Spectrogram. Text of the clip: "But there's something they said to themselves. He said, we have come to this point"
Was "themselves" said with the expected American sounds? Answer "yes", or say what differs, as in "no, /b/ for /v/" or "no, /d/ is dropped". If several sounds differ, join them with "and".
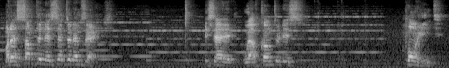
yes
